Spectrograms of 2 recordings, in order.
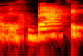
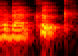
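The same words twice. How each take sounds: First: The stress falls before the last syllable. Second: The stress falls on the last syllable. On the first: The speaker calls it wrong. "would not be the right way" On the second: The speaker calls it right. "the accent is on the last syllable"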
